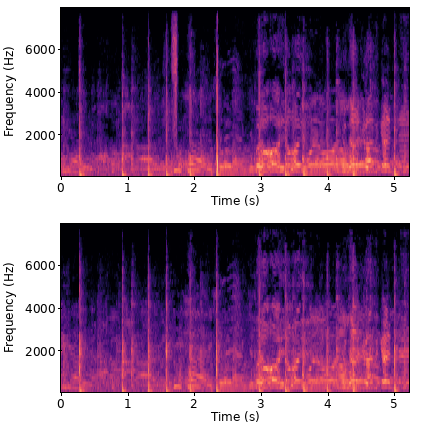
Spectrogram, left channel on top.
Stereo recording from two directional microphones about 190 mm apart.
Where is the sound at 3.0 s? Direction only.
50° right (ahead or behind).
